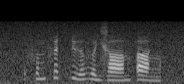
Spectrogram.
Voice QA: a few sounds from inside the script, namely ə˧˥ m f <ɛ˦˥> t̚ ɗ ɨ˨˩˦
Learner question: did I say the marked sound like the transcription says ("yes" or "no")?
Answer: yes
